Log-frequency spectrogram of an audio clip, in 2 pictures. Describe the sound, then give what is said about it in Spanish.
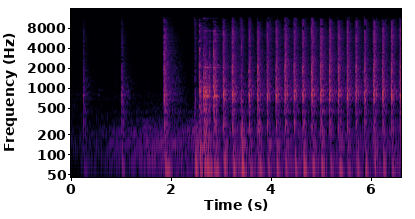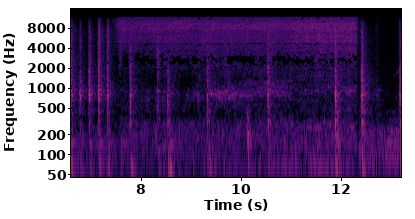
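Dishes being washed at home: a fast, regular run of many scraping strokes is followed by a steady, even hiss like running water, with a few sharp clicks at the start and end. “les voy a mostrar un video de cómo mi esposa me ha entrenado a lavar los trastes en la casa”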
